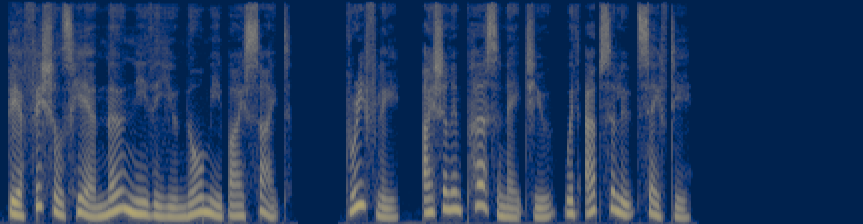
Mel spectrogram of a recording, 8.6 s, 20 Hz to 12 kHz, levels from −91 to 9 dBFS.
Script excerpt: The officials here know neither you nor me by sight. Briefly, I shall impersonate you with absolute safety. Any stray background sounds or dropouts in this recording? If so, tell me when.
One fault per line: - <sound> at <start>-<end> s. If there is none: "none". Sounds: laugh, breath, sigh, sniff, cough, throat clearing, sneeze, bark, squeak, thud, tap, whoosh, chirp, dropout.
none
